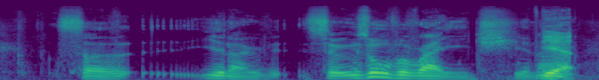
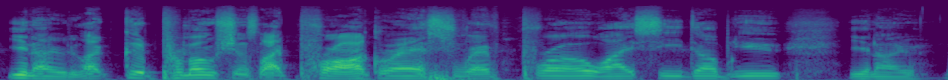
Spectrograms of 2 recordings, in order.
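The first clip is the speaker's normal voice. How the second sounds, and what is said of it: Impression of Triple H. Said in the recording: “who are you doing an impression of? William Regal? ... I guess Triple H.”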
